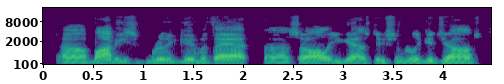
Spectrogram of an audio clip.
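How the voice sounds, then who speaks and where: With a Southern US accent, this man is talking. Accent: southern US drawl. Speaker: ministry training leader. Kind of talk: training meeting.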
